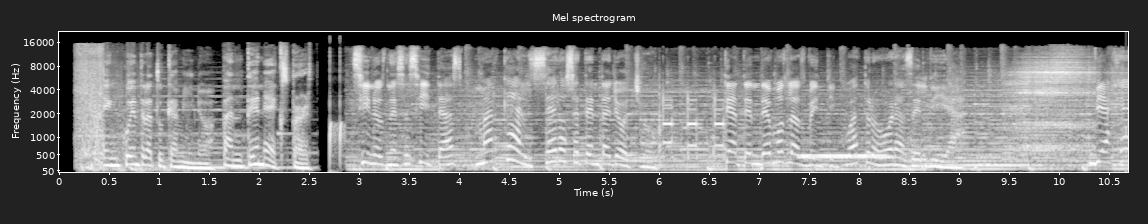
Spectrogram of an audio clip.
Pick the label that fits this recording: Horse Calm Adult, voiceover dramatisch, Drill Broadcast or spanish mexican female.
spanish mexican female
